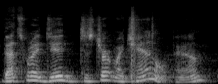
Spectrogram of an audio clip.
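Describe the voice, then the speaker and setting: A man's voice: on the high side, expressive, normal speed, a bit bright, a little hiss or hum. A man in his fifties chatting casually with his viewers as a channel host, rambling and swearing, full of fillers and restarts. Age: 50s. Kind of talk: casual live chat with viewers.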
